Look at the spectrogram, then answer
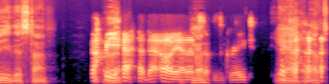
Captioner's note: laughs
